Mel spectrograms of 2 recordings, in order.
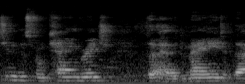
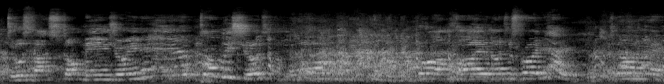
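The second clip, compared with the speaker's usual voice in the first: laughing; 6 semitones higher, 4 dB louder than usual. Real, not acted. Laughing at own confession.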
